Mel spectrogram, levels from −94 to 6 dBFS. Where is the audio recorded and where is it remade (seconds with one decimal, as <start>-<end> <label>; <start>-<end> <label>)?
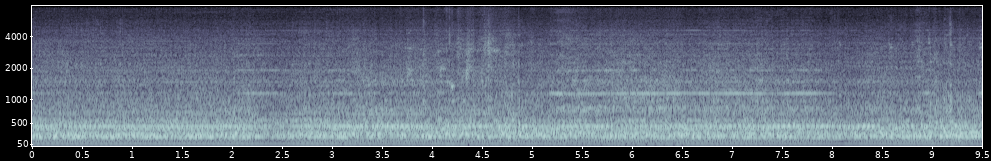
0.0-3.1 recorded; 3.1-6.5 remade; 6.5-9.5 recorded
